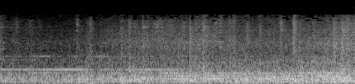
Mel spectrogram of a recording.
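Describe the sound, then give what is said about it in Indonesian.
A train slowing down on its tracks gives a steady, loud rumble with rail clatter that fills the whole stretch with no pause. “Kulihat kereta ini menurunkan kecepatannya.”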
